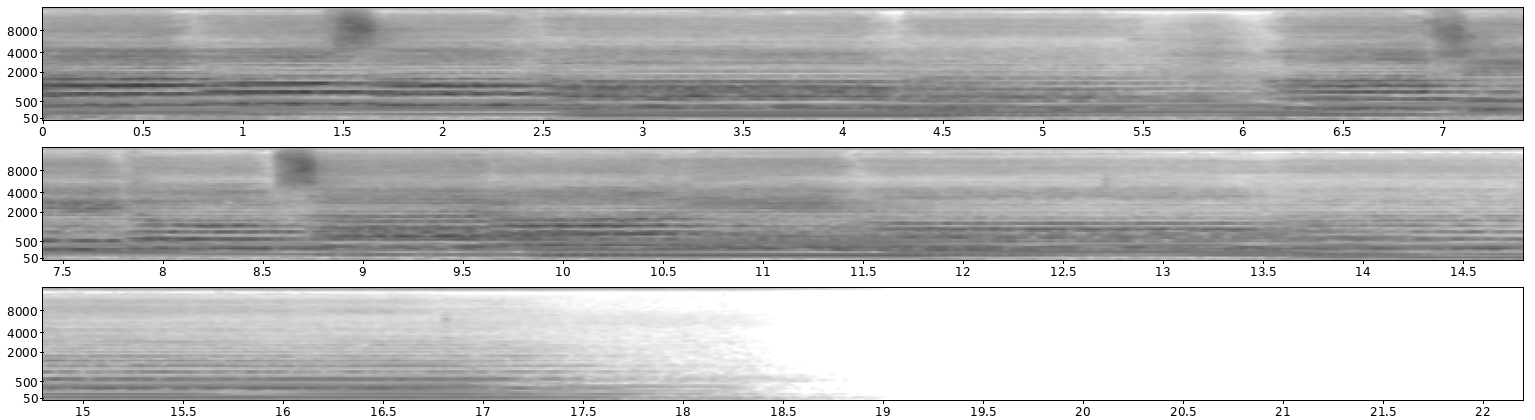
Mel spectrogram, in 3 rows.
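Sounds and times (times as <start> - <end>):
hymn singing from a songbook: 0.0 - 17.7.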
